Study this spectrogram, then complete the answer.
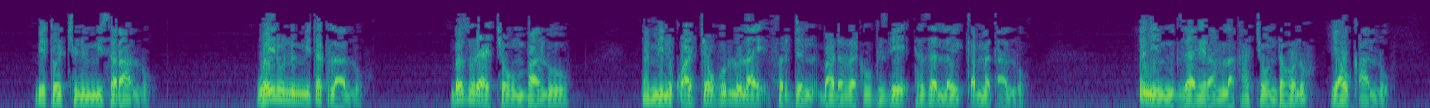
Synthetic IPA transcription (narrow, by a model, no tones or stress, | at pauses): be̞t̪ʰo̞t͡ʃːɪnmːisəɾalːṵ | wɔjnunɨmːit̪ʰəklalːṵ | bəzuɾjat͡ʃːɛwɨmbalːu | b̥əmːinɨkʷʼat͡ʃːɛwhulːulajfɨɾd̪ɨnbad̪ərːəɡəhɡize̞t̪ʰəzəlːəwjɪkʼːəmːət̪ʼalːṵ | ʔɨnemɨɡzijaβhe̞ɾamlakʰat͡ʃːɛwɨnd̪əɦo̞nuh | jawkʼalːu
